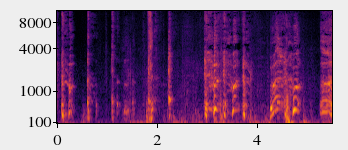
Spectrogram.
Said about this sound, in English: I've got see, look, I'm coughing.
